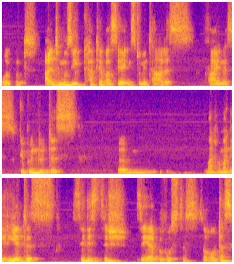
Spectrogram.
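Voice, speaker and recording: A man talks at a fairly slow pace, at medium pitch. His voice is somewhat breathy, with ordinary pitch variation. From Hesse, Germany (Limburg). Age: 30s. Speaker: tenor and voice professor. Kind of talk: interview. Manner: hesitant with fillers.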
